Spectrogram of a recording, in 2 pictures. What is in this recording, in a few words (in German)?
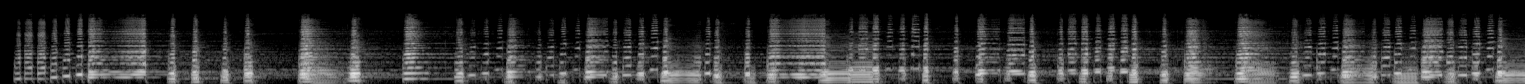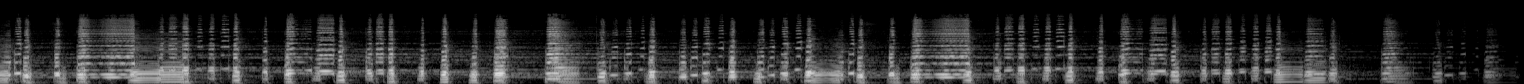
polka, Steirischen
